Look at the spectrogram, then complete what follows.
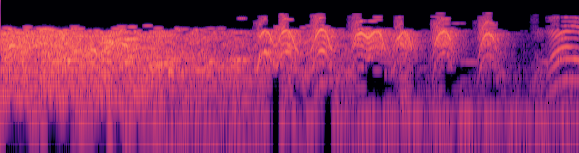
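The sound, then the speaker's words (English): A dachshund whimpers and yelps in a quick series of high, rising-and-falling cries, fairly loud, after a burst of busy, overlapping noise at the start. “This dog is a genuine Dachshund.”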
